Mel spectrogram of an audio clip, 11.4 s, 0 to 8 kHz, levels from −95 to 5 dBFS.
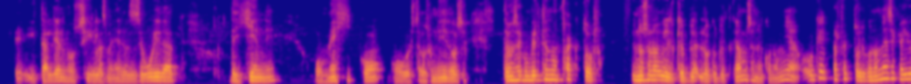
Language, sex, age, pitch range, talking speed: Spanish, male, 40-59, 125-160 Hz, 190 wpm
